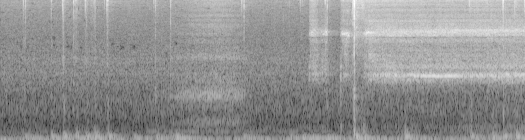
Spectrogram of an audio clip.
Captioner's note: typing noise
